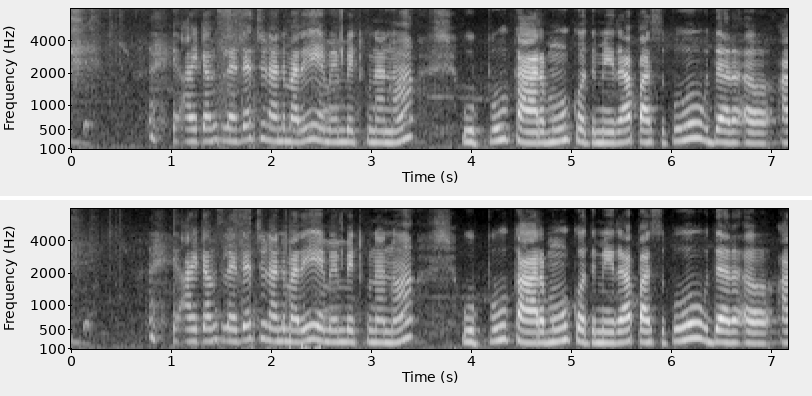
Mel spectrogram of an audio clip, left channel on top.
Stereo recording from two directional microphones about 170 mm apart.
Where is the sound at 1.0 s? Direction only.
5° right (ahead or behind).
